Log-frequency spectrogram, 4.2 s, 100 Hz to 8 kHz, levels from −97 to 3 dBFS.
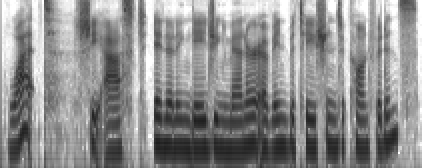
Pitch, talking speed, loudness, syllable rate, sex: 180 Hz, 155 wpm, -17 LUFS, 5.3 syllables/s, female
